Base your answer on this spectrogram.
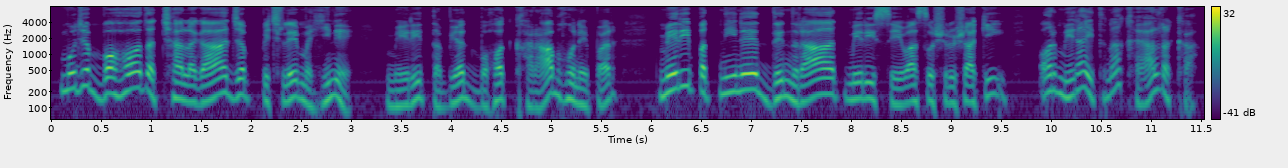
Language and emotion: Hindi, happy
